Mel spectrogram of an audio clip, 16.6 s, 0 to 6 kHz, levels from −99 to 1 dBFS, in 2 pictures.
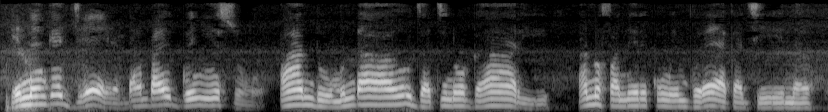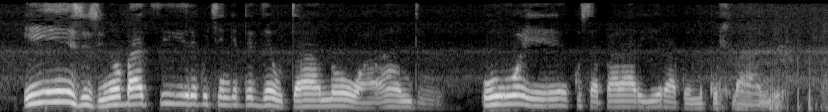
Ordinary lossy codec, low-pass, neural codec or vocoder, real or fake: MP3, 32 kbps; 5.4 kHz; vocoder, 22.05 kHz, 80 mel bands, WaveNeXt; fake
